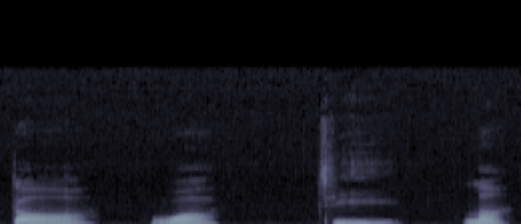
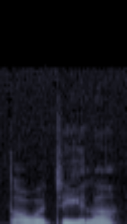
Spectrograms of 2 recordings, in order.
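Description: First: "Da... wa... Ji... la" with a pause after each syllable. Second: "Da, wa, ji, la" run together as one word; joined-up pronunciation. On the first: Teacher showing learners the word for elm, "Da, wa, Ji, la" syllable by syllable. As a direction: sound out "Da, wa, Ji, la" piece by piece. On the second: Teacher showing learners the word for elm, "Da, wa, ji, la" joined up. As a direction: say "Da, wa, ji, la" without breaks. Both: Shown as a demonstration. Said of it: "is pronounced like this".

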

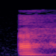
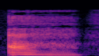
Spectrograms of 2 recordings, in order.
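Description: First: "آه" with the final ه lost, only breath; dropped haa. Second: "آه" with an audible, running final ه; flowing voiced haa. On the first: Teacher shows students what is not allowed, haa dropped. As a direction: cut the voice before the ه of "آه". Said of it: "ما ينفعش أقول آه". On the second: Teacher shows the correct still haa, sound flowing. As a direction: carry the sound on into the ه of "آه". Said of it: "سامعين الصوت اللي جري؟". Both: Shown as a demonstration.

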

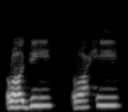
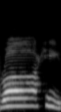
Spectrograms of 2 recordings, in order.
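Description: First: راجي and راحي with a brief first vowel; short ra, straight on. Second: راحي with the raa dragged out; lengthened ra. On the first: Teacher corrects students' lengthening, short direct ra. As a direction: go straight from ra to the next letter in راحي. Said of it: "مباشرة". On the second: Teacher shows what not to say, dragged ra. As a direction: hold the first vowel of راحي far too long. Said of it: "لا تطيلي صوت الراء". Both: Shown as a demonstration.

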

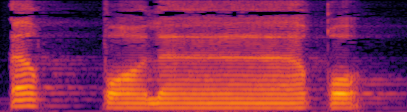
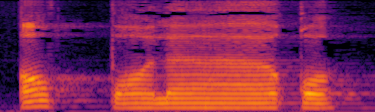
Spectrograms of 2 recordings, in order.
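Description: First: الطلاق with a light opening hamza, chanted slowly. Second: الطلاق with the hamza darkened, chanted slowly; heavy hamza. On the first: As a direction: keep the hamza of الطلاق thin. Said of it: "والصواب أن تقول". (همزة مرققة صحيحة) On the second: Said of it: "لاحظ الفرق". (همزة مفخمة خطأ) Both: Shown as a demonstration.

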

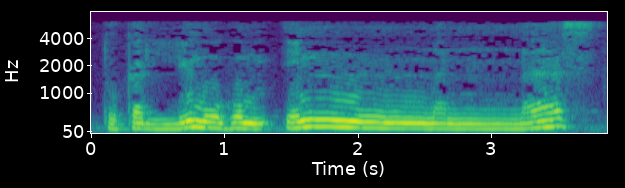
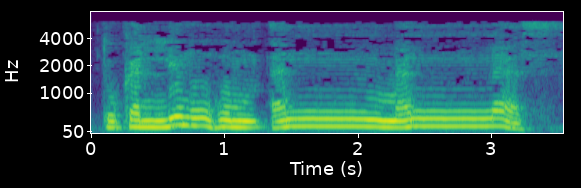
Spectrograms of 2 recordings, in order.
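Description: First: إن said inna, with i on the hamza; slow recitation with إن as inna; kasra on the hamza. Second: أن said anna, with a on the hamza; slow recitation with أن as anna; open hamza in أن. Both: Shown as a demonstration. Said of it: "أن بكسر الهمزة".

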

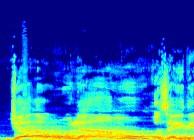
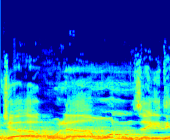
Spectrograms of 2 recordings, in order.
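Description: First: "غلام" drawn out slowly, ending in -u with no n; without tanween. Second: "غلام" wrongly ending in -un before "زيد"; wrong tanween. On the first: Grammar teacher showing correct annexation, "غلام" slowly ending in bare -u. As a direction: end "غلام" on a bare u before "زيد". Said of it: "بدون تنوين". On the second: Teacher showing the forbidden form, "غلام" with an audible -un. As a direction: hold an n at the end of "غلام". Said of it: "ولا يصح أن تقول". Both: Shown as a demonstration.

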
